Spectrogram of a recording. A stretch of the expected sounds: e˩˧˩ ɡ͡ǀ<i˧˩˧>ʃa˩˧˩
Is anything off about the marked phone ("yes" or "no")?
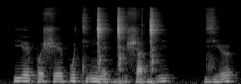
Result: no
